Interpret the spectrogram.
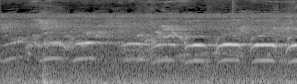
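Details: Cendrawasih, the lesser bird-of-paradise of Papua, repeats loud, slurred, ringing notes about three times a second, each with a fainter lower double, over a soft constant hiss.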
